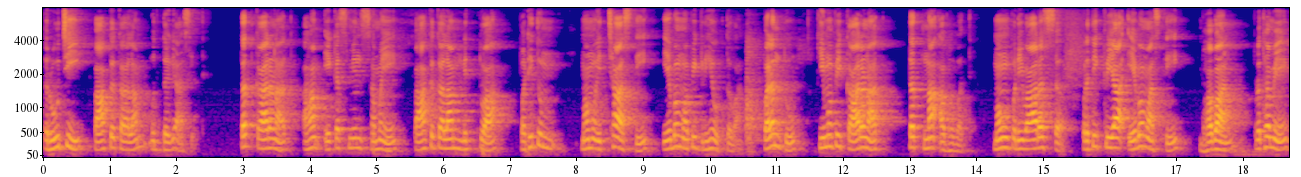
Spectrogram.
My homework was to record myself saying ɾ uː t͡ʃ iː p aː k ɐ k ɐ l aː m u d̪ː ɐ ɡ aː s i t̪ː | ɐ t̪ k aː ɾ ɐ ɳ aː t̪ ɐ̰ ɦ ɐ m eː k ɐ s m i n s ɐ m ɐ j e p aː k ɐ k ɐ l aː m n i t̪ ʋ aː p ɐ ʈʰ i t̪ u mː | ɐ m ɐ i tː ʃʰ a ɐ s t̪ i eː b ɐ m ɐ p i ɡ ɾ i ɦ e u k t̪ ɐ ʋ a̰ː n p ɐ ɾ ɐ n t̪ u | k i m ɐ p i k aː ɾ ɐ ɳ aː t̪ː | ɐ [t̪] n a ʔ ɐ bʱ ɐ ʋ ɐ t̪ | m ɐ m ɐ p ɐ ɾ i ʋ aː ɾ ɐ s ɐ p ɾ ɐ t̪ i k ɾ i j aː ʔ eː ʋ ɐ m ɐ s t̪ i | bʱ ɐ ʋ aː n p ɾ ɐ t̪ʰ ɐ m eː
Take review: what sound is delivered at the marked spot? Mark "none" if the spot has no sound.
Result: t̪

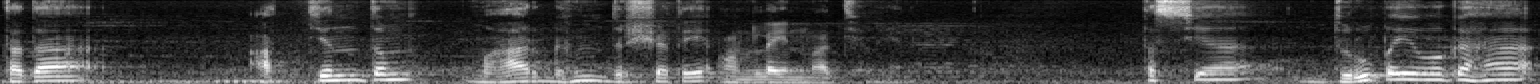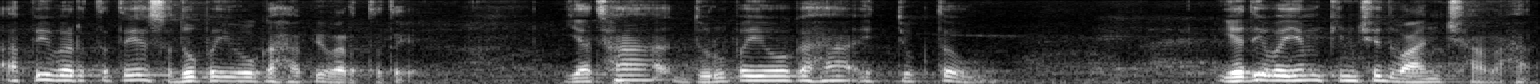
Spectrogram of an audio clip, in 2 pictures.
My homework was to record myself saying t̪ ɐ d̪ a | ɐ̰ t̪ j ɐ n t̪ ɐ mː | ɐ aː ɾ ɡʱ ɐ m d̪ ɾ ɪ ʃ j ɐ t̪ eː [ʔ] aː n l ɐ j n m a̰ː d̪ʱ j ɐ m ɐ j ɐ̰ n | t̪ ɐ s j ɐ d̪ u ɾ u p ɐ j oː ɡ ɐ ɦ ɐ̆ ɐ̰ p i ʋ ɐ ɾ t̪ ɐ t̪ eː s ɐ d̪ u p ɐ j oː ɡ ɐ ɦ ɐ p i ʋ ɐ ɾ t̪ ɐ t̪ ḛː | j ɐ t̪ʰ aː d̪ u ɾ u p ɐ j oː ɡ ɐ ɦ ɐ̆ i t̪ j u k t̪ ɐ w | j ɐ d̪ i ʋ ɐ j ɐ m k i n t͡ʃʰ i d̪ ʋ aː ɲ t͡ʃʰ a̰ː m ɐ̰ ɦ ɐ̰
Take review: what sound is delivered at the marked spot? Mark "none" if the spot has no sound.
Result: ʔ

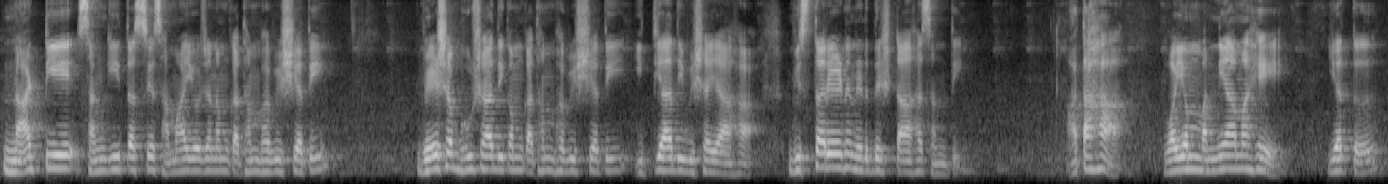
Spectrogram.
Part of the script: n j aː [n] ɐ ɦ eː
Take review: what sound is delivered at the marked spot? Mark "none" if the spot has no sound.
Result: m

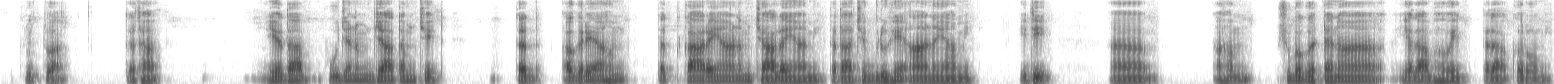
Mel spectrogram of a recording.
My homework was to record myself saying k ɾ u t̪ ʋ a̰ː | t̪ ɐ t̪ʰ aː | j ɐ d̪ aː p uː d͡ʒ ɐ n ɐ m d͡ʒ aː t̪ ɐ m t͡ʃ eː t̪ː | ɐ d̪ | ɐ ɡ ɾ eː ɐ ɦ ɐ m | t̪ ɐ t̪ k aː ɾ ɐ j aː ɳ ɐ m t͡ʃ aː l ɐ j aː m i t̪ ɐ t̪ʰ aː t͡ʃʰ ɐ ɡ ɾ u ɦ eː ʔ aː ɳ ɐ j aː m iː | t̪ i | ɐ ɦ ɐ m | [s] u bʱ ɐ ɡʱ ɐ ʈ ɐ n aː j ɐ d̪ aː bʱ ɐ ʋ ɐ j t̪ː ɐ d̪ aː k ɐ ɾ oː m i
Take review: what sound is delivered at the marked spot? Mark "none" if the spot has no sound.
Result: ʃ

